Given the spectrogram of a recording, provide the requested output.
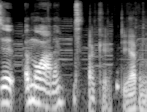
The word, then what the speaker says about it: Moana: N A oh yeah I kept saying it wrong cuz I was like Mona everybody like what no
